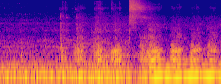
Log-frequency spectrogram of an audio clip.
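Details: Yamaha NMAX scooter stumbling and nearly stalling on acceleration while idle is normal: uneven, hesitating revs; the faulty MAP sensor and a failed spark plug were replaced.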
